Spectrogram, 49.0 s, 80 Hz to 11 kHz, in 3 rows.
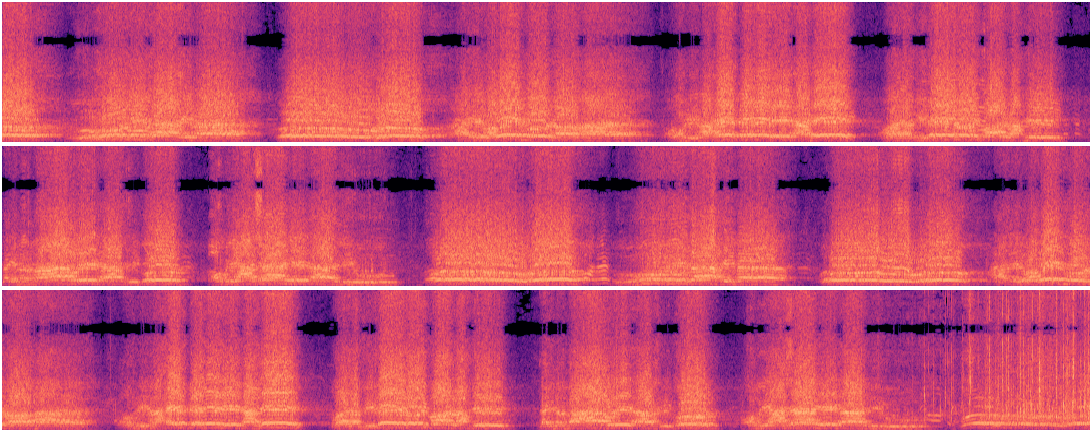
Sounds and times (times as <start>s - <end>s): Mantra: 0.0s - 48.9s.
